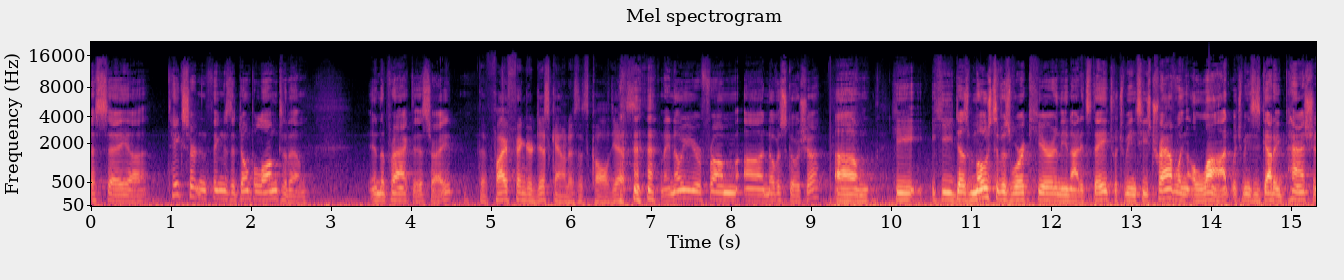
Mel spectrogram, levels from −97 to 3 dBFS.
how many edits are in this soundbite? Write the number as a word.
one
